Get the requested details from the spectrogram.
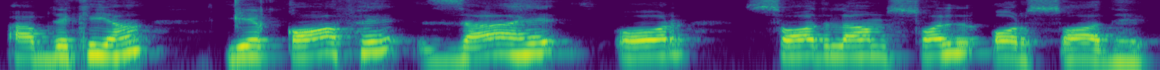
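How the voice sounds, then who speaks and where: A man from Pakistan with a Pakistani accent, a Quran teacher giving a patient whiteboard lesson and slipping English terms into his explanations. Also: high voice.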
